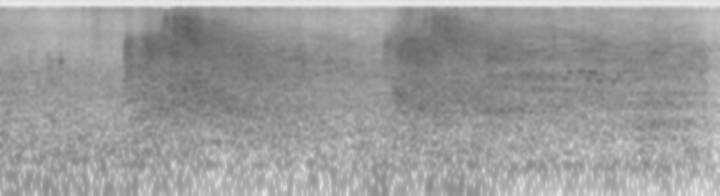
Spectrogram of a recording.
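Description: A huge creature roars loudly.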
